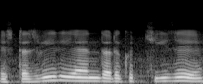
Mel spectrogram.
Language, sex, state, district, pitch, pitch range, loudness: Hindi, male, Jharkhand, Sahebganj, 150 Hz, 140-165 Hz, -13 LUFS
